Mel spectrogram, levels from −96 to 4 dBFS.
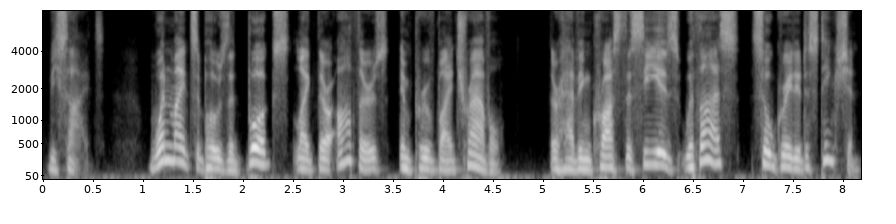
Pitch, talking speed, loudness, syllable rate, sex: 140 Hz, 175 wpm, -20 LUFS, 5.3 syllables/s, male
